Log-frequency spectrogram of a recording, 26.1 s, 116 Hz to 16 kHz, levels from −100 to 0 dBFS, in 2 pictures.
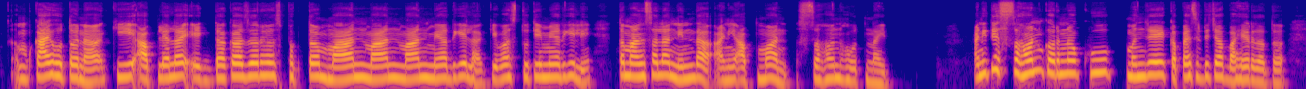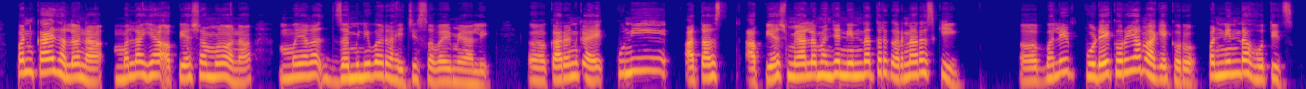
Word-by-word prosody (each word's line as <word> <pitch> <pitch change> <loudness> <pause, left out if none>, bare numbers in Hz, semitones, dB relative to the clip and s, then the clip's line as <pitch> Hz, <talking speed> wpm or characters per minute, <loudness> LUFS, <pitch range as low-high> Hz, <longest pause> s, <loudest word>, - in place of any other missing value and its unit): अं, 205 - -6
काय 230 +1 +6
होतं 235 -4 +1
ना 180 +1 +1
की 230 +1 -2
आपल्याला 215 +4 +2
एकदा 210 -2 -2
का 240 - +5
जर 245 +1 +2 0.2
फक्त 240 0 -5
मान, 210 +1 +2
मान, 215 +1 +2
मान 210 +2 +2
मिळत 220 0 -1
गेला 230 -6 -1
किंवा 210 +2 -2
स्तुती 225 +1 -4
मिळत 230 0 0
गेली 215 -8 -4 0.3
तर 255 - +1
माणसाला 245 +1 +2
निंदा 215 -1 0
आणि 195 +2 -4
अपमान 200 +1 -2 0.3
सहन 210 +1 -3
होत 190 -3 -6
नाहीत. 160 -5 -7 0.9
आणि 255 +4 +2
ते 350 - +3
सहन 295 +3 +2
करणं 280 -2 +2
खूप 290 0 -2
म्हणजे 245 +2 +3
कॅपॅसिटीच्या 235 +2 -1
बाहेर 200 +2 0
जातं. 170 -2 -4 0.4
पण 290 +2 +2
काय 300 +1 +6
झालं 235 -5 +2
ना, 185 -3 +2 0.2
मला 215 +6 0
ह्या 260 +1 +1
अपयशामुळं 235 -2 0
ना 175 +1 -3 0.3
मला 240 +4 0 0.2
जमिनीवर 235 +3 +2
राहायची 200 -1 -3
सवय 180 -1 -2
मिळाली. 160 -4 -4 0.4
अ, 195 -1 -2
कारण 215 +4 +2
काय 195 -3 +2 0.2
कुणी 320 +2 -3 0.3
आता 220 +4 +3 0.4
अपयश 205 +6 0
मिळालं 240 +1 +4
म्हणजे 255 +1 +3
निंदा 250 +1 +3
तर 295 -1 +1
करणारच 255 +4 +1
की. 210 -9 -3 0.7
अ, 185 +1 -1
भले 235 +7 0 0.2
पुढे 240 0 +6
करो, 285 +1 +3
या 340 +2 +3
मागे 235 -10 +3
करो 180 -3 -1
पण 250 0 +2
निंदा 275 +2 +3
होतीच. 205 -6 -5
230 Hz, 165 wpm, -23 LUFS, 205-250 Hz, 0.9 s, काय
